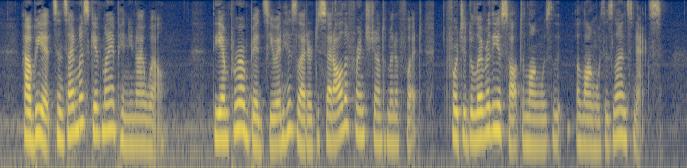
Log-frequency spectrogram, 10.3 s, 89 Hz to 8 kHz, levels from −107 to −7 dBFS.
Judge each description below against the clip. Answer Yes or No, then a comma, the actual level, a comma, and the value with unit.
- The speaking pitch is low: No, high, 195 Hz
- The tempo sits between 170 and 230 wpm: Yes, average, 180 wpm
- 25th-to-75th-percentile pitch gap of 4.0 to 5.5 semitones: Yes, average, 4.5 semitones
